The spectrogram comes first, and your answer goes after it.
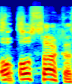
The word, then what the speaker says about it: Oaxaca: I always butcher the pronunciation, or how is it pronounced? Osaka. So Osaka. It's the easiest way to always remember it. I think you'll never forget it again. Is if you're associated with the Japanese city Osaka.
